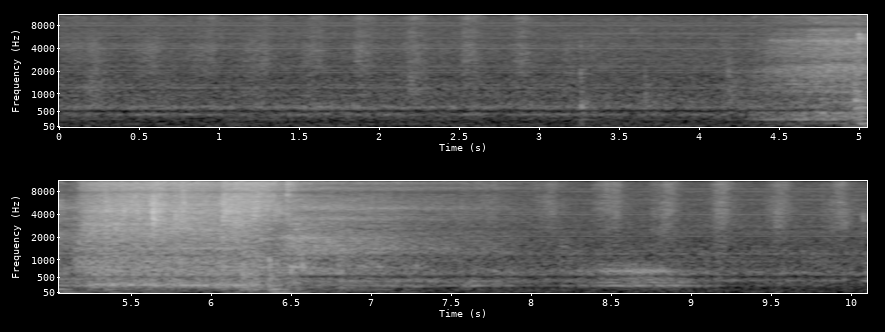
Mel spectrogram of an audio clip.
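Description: Bathroom tap water running into the sink for about three seconds, starting about four seconds in and fading away, as a double-edge safety razor is rinsed under it. Before that, only faint room tone.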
